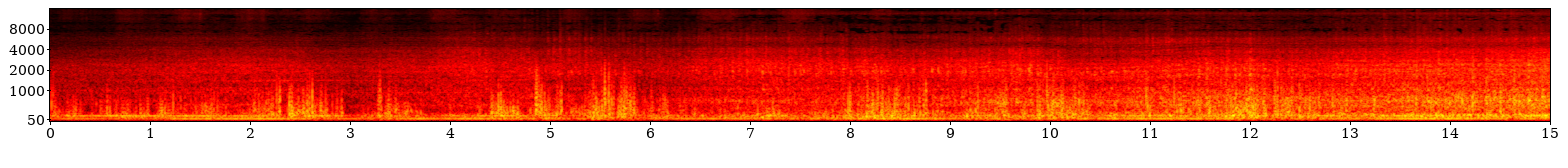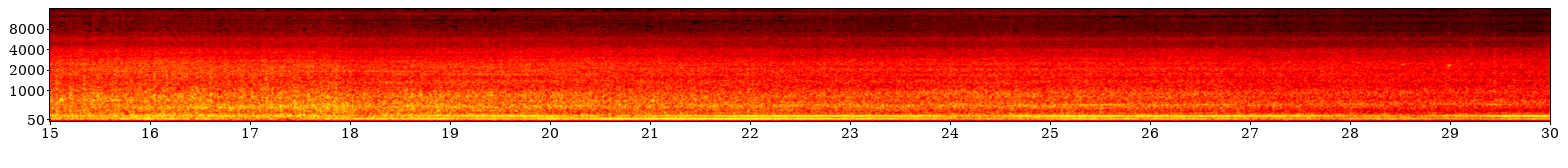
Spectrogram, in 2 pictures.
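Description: Kubota DC-70 combine harvester at work harvesting rice: its diesel engine runs with a steady drone under the dense mechanical noise of the cutting and threshing gear. It grows louder after about twelve seconds as the machine comes close.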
